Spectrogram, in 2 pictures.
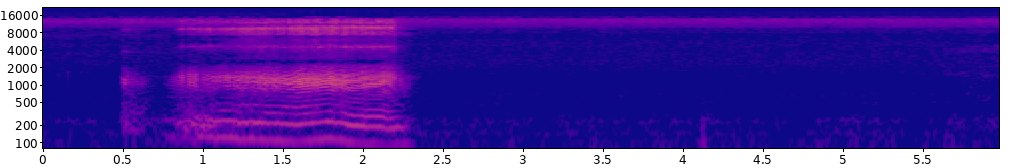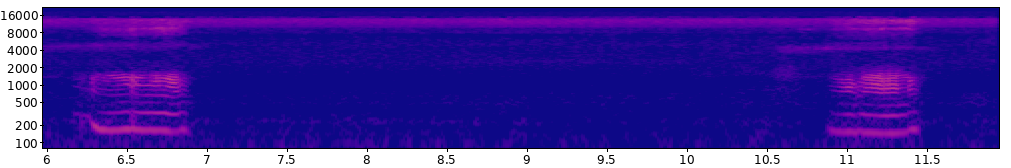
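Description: Three loud, voiced, rattling sounds at irregular intervals, the first long and rough, over a quiet room: snoring during sleep.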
